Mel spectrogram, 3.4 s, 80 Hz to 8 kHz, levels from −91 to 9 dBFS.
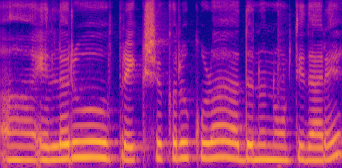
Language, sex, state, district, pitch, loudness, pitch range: Kannada, female, Karnataka, Belgaum, 245 Hz, -13 LUFS, 230-265 Hz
